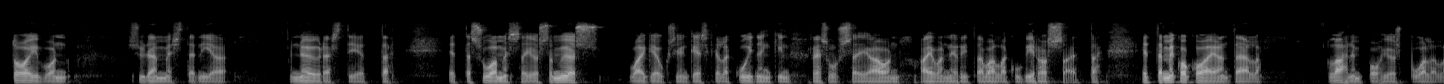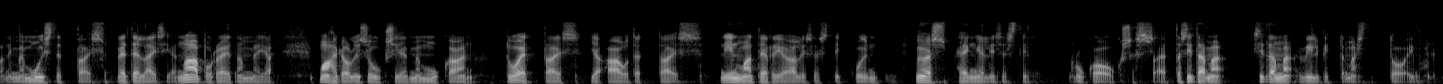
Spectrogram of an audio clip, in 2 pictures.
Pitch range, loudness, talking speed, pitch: 70-80 Hz, -29 LUFS, 105 wpm, 75 Hz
